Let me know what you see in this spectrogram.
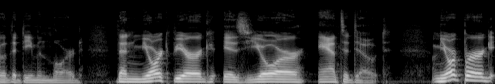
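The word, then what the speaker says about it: Mörk Borg: It is pronounced Mork Borg, I am pretty sure.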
